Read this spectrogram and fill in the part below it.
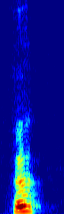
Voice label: Bulgarian letter ai one time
